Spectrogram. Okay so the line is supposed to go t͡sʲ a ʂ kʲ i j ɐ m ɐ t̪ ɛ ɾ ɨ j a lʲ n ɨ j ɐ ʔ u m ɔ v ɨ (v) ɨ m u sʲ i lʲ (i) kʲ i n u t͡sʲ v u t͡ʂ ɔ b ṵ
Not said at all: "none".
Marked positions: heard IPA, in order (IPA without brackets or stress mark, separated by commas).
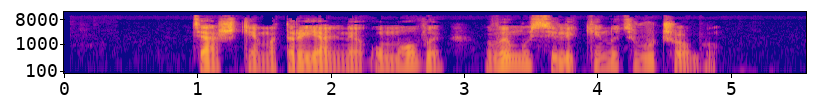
v, i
